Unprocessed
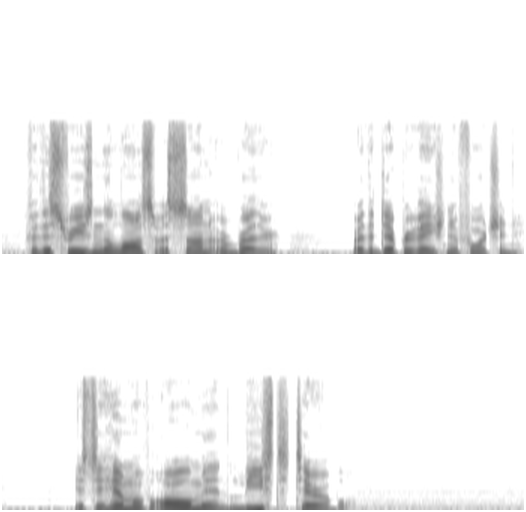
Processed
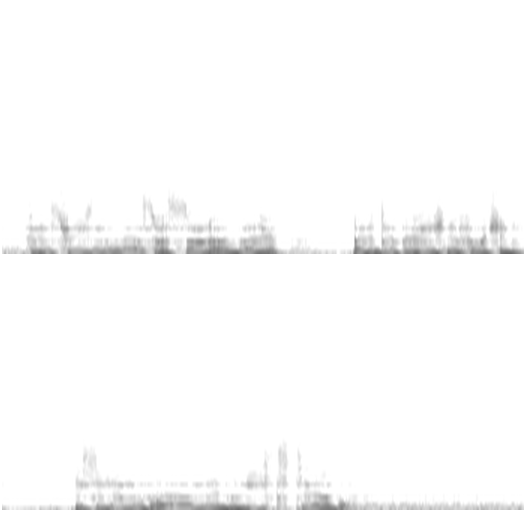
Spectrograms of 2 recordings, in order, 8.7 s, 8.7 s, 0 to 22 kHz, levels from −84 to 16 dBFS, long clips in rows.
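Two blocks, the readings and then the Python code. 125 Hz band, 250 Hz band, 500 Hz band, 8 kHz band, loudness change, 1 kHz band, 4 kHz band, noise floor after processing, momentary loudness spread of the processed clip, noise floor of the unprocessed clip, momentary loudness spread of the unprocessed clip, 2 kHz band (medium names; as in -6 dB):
-5.0 dB, -10.5 dB, -20.5 dB, under -40 dB, -11.0 dB, -20.5 dB, under -25 dB, -69 dBFS, 12 LU, -63 dBFS, 15 LU, -20.0 dB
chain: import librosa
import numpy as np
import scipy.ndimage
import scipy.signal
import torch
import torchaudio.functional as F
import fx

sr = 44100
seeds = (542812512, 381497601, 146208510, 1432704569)

y = fx.self_delay(x, sr, depth_ms=0.25)
y = fx.high_shelf(y, sr, hz=2800.0, db=8.5)
y = fx.over_compress(y, sr, threshold_db=-36.0, ratio=-1.0)
y = fx.air_absorb(y, sr, metres=160.0)
y = fx.octave_resonator(y, sr, note='D', decay_s=0.11)
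y = F.gain(torch.from_numpy(y), 3.5).numpy()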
